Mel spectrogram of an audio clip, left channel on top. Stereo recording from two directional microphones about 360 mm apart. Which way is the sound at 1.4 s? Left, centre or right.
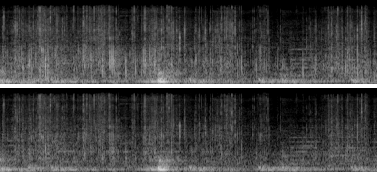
Centre.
